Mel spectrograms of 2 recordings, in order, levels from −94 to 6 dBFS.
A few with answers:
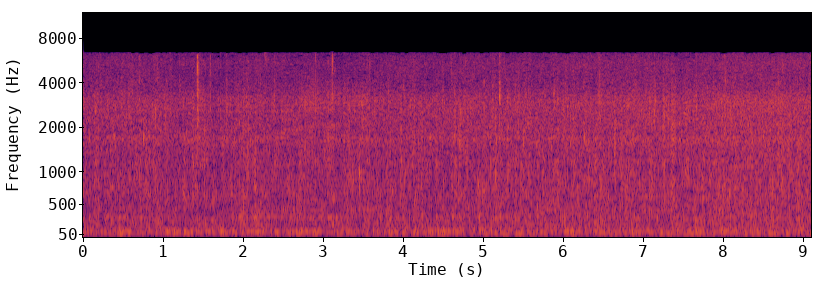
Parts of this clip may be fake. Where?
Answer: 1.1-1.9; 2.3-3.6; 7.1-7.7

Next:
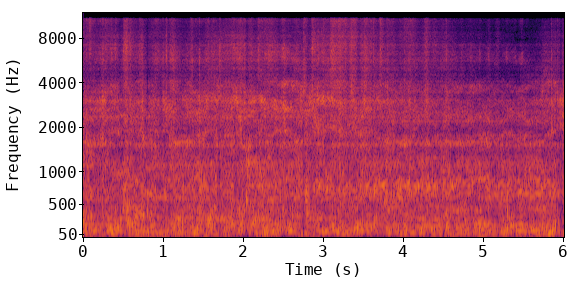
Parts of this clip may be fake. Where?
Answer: 0.0-6.0

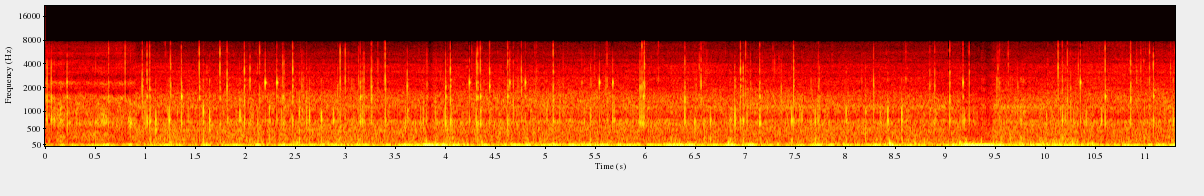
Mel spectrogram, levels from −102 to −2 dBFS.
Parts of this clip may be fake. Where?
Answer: 0.0-0.9

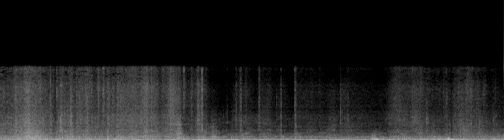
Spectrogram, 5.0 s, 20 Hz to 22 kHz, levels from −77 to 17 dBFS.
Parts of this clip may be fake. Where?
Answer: 1.2-4.2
